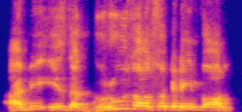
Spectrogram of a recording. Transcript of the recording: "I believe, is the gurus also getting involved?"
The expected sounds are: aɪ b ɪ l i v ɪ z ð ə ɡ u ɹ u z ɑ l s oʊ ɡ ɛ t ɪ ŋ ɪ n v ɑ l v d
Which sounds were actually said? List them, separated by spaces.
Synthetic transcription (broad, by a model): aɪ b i ɪ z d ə ɡ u ɹ u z ɑ l s oʊ ɡ ɛ t ɪ ŋ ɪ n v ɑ l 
